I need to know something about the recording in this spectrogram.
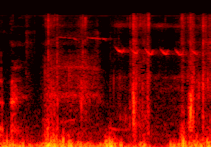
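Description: Wind buffeting a phone's built-in microphone outdoors, with a few footsteps, and in the second half a faint, high warbling bird song.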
